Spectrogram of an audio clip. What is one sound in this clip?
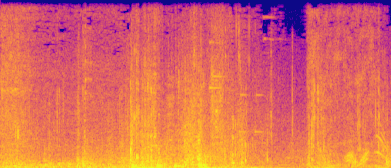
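A bicycle crashes to the ground with a thud.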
